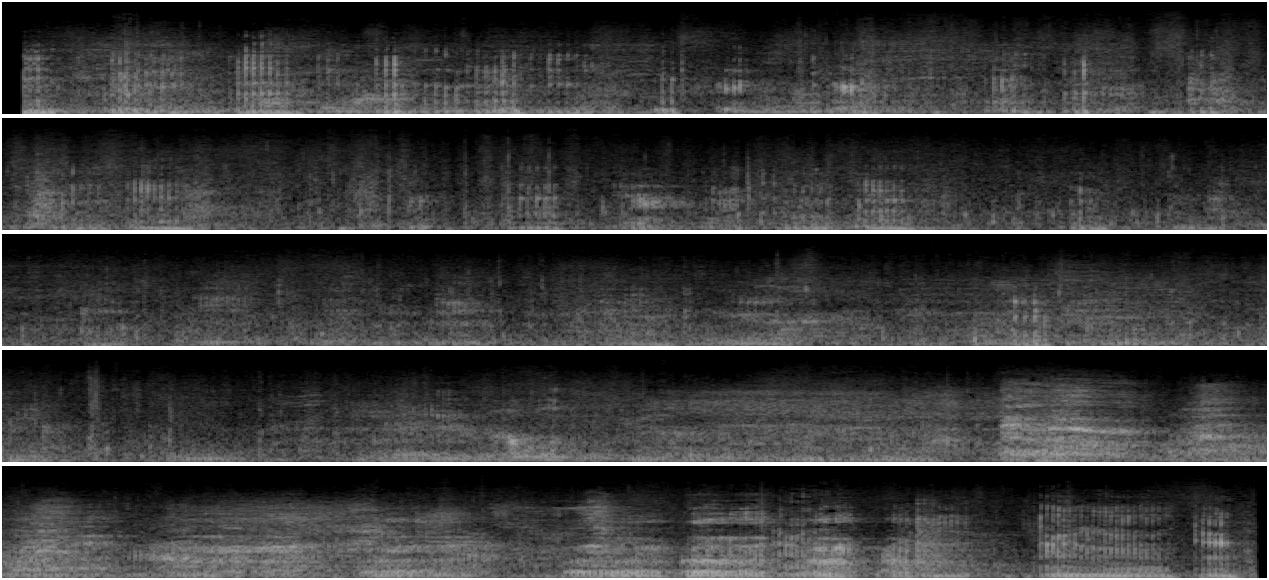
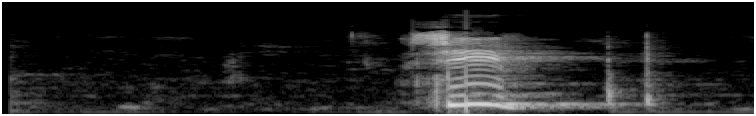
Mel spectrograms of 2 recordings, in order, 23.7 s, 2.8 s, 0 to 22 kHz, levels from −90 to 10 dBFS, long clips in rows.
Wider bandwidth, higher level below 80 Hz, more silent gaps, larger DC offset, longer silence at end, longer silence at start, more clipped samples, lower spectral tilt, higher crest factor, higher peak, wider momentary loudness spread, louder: first, 15.5 kHz vs 9.4 kHz; first, -48 dBFS vs -62 dBFS; neither; neither; second, 0.05 s vs 0.4 s; second, 0.05 s vs 1.55 s; neither; first, -6 dB/octave vs -1 dB/octave; about the same, 22 dB vs 18 dB; second, -14 dBFS vs -2 dBFS; second, 15 LU vs 25 LU; second, -37 LUFS vs -13 LUFS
